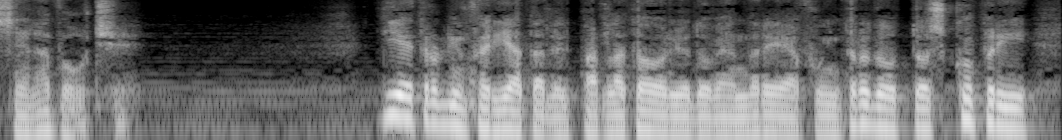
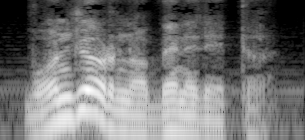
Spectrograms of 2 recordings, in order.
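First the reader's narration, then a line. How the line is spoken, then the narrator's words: Clear, resonant voice. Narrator (Italian): disse Bertuccio con la sua voce chiara e sonora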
